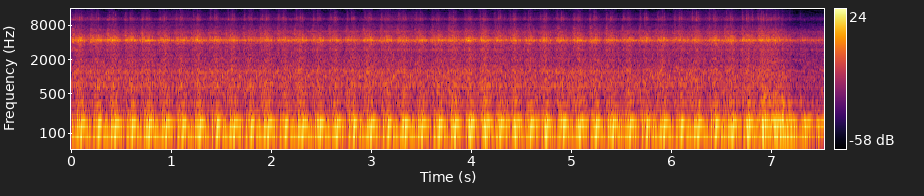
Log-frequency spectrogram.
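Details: 1990 Ford Mustang 5.0 GT V8, sat over 4 years with engine apart: deep uneven idle lumping about three beats a second; misfire, spray test suggests bad injectors rather than ignition, suspected not confirmed.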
